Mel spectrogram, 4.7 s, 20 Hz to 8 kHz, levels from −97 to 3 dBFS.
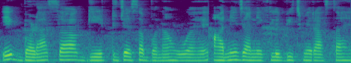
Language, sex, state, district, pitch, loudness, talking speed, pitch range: Hindi, female, Bihar, Sitamarhi, 155 Hz, -24 LUFS, 205 wpm, 155-170 Hz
